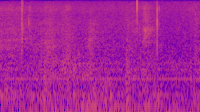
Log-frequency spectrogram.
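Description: Near silence: room tone with a faint steady hum and a few faint clicks.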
